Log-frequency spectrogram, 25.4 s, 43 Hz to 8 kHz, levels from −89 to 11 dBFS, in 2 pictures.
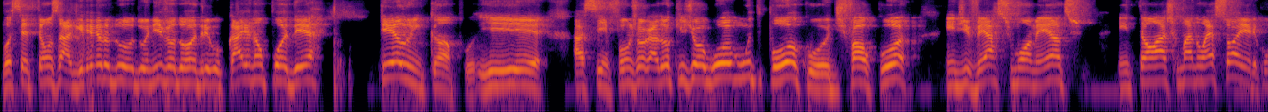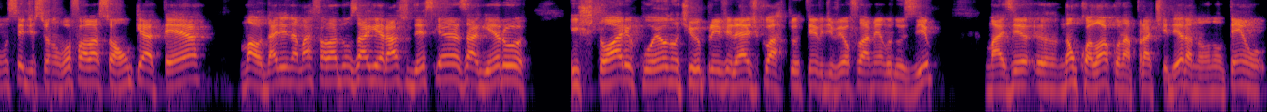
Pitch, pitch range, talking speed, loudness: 175 Hz, 150-190 Hz, 200 wpm, -18 LUFS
